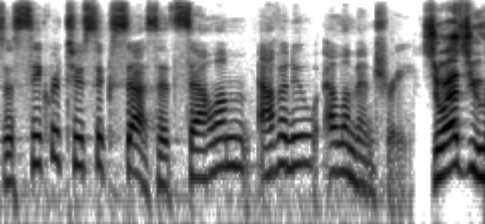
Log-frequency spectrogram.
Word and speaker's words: Salem: don't understand is that Salem is actually named for the city of Jerusalem so no it is not in any way Salam University you better check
